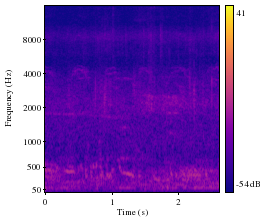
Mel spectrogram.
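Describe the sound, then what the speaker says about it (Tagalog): Racing pigeons in a loft give soft, continuous low cooing, several birds overlapping in a steady murmur with faint outdoor background noise. "yan mga kalapatids"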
